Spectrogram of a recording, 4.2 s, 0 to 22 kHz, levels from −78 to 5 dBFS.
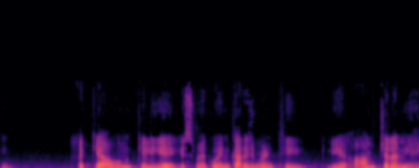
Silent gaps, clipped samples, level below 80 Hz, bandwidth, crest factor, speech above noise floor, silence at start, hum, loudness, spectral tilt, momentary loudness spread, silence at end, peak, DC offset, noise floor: none; under 0.1%; -52 dBFS; 11.5 kHz; 18 dB; 25 dB; 0 s; none; -29 LUFS; -6.5 dB/octave; 9 LU; 0 s; -10 dBFS; under 0.1%; -53 dBFS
